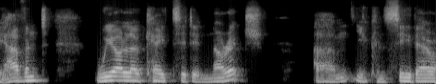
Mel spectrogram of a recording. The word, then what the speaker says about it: Norwich: there on the map it's built with the w in the middle of it but you don't need to pronounce that w it's just pronounced norwich uh if you follow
